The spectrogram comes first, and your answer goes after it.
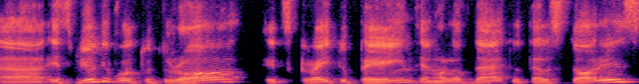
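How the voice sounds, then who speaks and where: Speaking at a fairly slow pace, a man with an Italian accent uses lively intonation. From Italy (Milan). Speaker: children's book author and illustrator. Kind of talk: interview talk with audience. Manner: halting, repeats words.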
